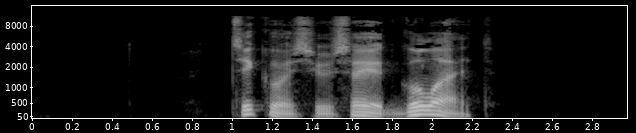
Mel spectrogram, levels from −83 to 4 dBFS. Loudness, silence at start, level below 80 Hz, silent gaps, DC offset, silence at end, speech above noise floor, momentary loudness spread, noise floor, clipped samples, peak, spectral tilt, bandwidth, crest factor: -23 LUFS; 1 s; -48 dBFS; none; under 0.1%; 0.8 s; 66 dB; 7 LU; -89 dBFS; under 0.1%; -6 dBFS; -5 dB/octave; 11.5 kHz; 20 dB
